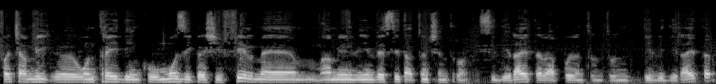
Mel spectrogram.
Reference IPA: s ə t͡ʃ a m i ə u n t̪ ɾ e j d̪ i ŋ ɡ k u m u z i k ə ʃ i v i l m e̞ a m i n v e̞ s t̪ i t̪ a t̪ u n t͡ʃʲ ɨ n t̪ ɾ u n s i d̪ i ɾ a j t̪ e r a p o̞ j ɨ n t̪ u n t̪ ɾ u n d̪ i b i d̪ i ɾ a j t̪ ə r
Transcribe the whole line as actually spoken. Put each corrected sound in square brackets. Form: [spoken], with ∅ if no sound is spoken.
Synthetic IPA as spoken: [f] ə t͡ʃ a m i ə u n t̪ ɾ e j d̪ i ŋ ɡ k u m u z i k ə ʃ i [f] i l m e̞ a m i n v e̞ s t̪ i t̪ a t̪ u n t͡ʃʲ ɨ n t̪ ɾ u n s i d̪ i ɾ a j t̪ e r a p o̞ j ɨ n t̪ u n t̪ ɾ u n d̪ i [v] i d̪ i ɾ a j t̪ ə r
